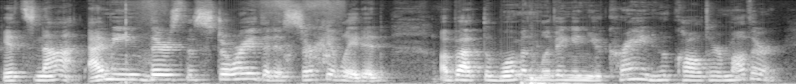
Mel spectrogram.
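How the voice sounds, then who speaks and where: A woman's voice: mid-range voice, fairly even intonation, fairly quick, gravelly, a little mellow, a little hiss or hum. An American woman telling stories in casual conversation, earnest and emphatic. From United States.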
